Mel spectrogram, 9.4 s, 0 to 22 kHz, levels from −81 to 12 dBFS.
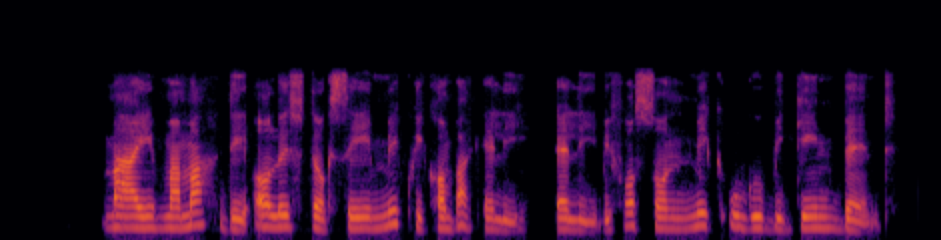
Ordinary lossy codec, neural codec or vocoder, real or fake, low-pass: Opus, 16 kbps; vocoder, 44.1 kHz, 128 mel bands every 512 samples, BigVGAN v2; fake; 7.2 kHz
